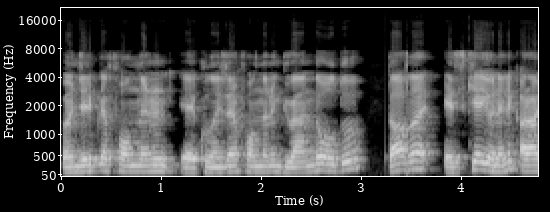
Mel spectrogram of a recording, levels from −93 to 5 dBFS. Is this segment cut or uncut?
cut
